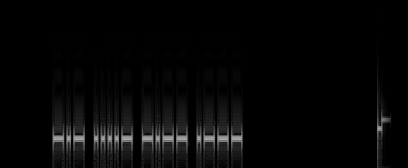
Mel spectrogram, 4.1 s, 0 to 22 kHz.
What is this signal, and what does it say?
Morse code, heard as a keyed tone, about 36 wpm, 700 Hz. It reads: K4YJ
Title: USA Call Signs - 4x Character Spacing - 35wpm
